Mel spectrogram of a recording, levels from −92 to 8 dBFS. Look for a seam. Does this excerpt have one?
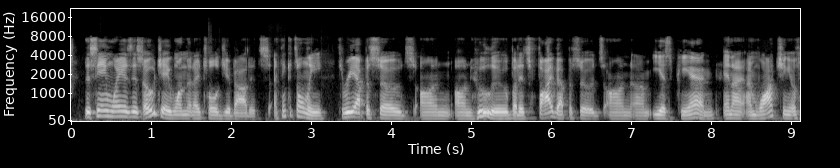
yes; 2 cuts; at 3.3 s, 8.1 s

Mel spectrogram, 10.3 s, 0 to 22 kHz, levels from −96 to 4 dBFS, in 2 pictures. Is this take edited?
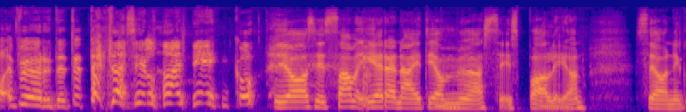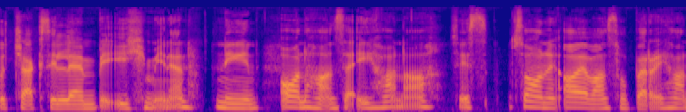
yes; 2 cuts; at 2.7 s, 6.7 s

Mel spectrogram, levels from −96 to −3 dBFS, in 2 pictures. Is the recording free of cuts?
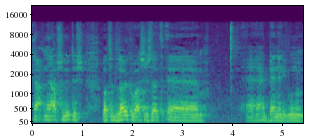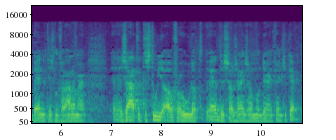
no; 1 cut; at 5.0 s

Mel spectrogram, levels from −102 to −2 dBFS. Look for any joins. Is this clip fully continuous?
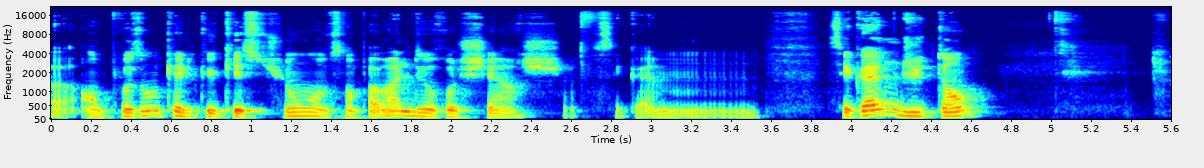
yes; 0 cuts

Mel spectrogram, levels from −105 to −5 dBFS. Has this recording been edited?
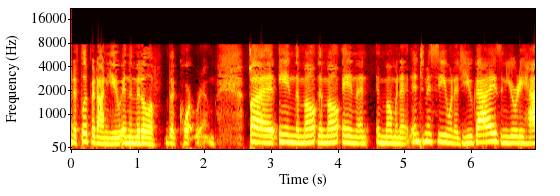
yes; 3 cuts; at 3.1 s, 3.7 s, 5.8 s

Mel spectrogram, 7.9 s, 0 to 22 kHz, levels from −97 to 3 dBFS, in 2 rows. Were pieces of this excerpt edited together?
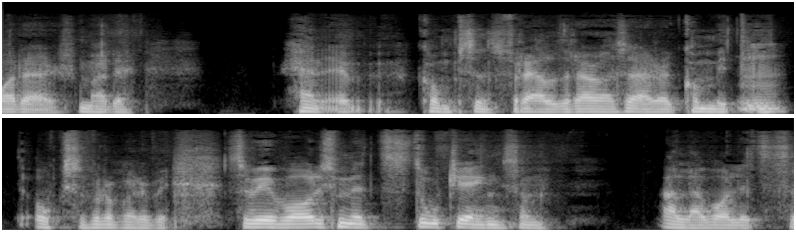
no; 0 cuts

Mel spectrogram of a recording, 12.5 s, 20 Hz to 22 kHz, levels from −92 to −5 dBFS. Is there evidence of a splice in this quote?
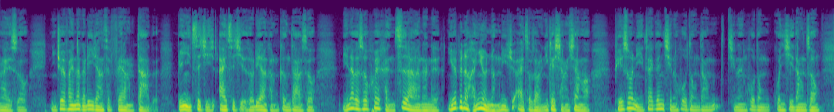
yes; 2 cuts; at 6.7 s, 10.8 s

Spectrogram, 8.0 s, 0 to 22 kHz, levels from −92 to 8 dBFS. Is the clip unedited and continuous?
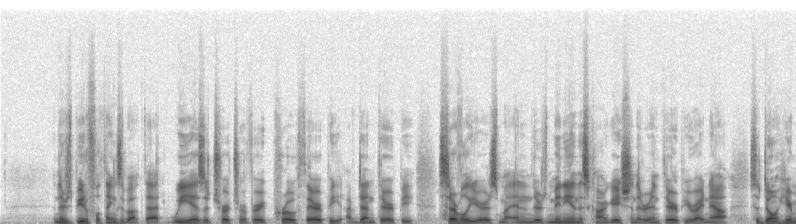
yes; 0 cuts

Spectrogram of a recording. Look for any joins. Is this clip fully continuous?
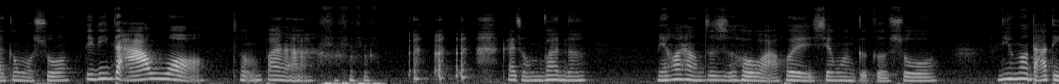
no; 2 cuts; at 2.3 s, 5.9 s

